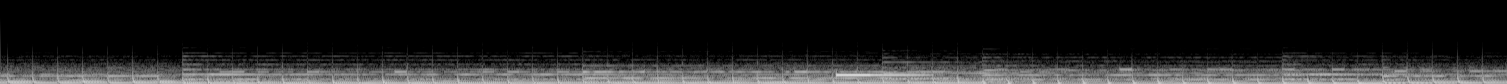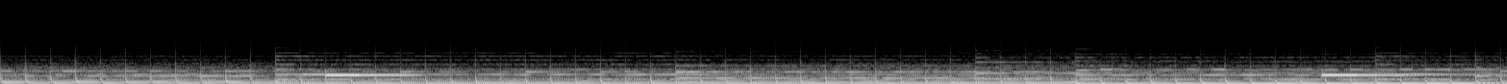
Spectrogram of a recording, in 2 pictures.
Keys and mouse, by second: 0.1 click, 1.1 z, 1.4 z, 1.8 z, 2.1-4.1 right drag, 3.8 g, 4.4 ctrl+z, 4.9-6.9 typing, 8.2 z, 8.5 click, 9.3 middle click, 12.9 click, 13.4-14.9 right drag, 15.1 x, 15.8 a, 16.0 click, 17.1-19.1 drag, 17.3 right click, 18.3 right click, 18.8 x, 19.6 a, 20.0-21.0 drag, 20.4 x, 21.6 click, 22.8 KP_7, 23.3 z, 23.6-24.8 middle drag, 24.8 z, 24.8 middle click, 25.3 click, 26.2 KP_3, 26.6 z, 27.2 middle click, 27.7 z, 27.9 click, 30.0 KP_7.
